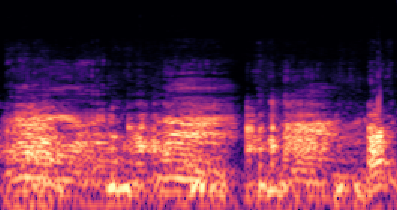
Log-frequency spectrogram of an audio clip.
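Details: Lions feeding at Mount Etjo Safari Lodge in Namibia, squabbling over meat at close range; a loud, deep, sustained rumbling growl for over two seconds, a brief pause, then further harsh snarls.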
